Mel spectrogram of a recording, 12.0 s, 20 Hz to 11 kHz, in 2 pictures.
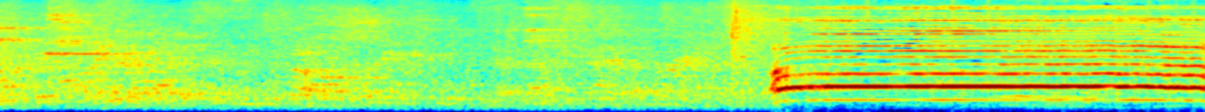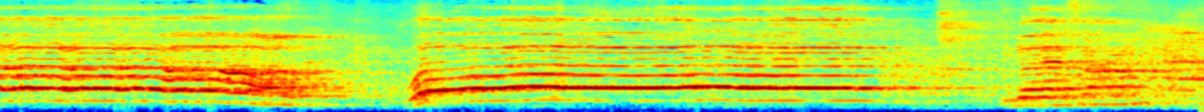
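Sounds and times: man singing unaccompanied: 3.9 - 11.8.

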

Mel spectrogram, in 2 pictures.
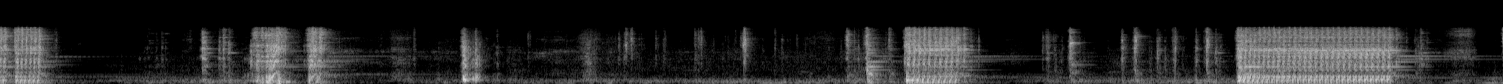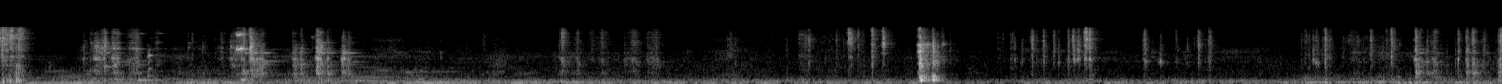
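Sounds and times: tools and parts clattering: 1.4 - 12.6, 13.8 - 18.8, 20.6 - 21.8, 22.9 - 27.3, 28.0 - 30.0
impact wrench hammering: 8.6 - 9.9, 12.3 - 14.4.

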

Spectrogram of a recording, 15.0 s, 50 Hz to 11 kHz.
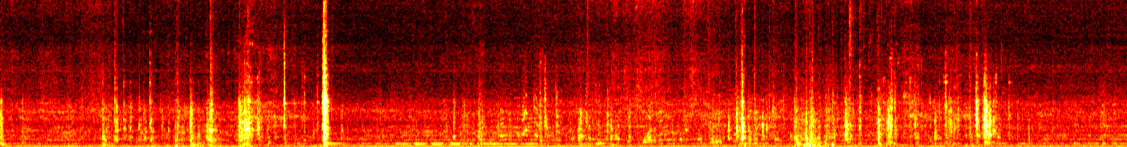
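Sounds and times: diesel engine running: 0.0 - 15.0
knocks and clatter of digger arm: 9.6 - 13.9.

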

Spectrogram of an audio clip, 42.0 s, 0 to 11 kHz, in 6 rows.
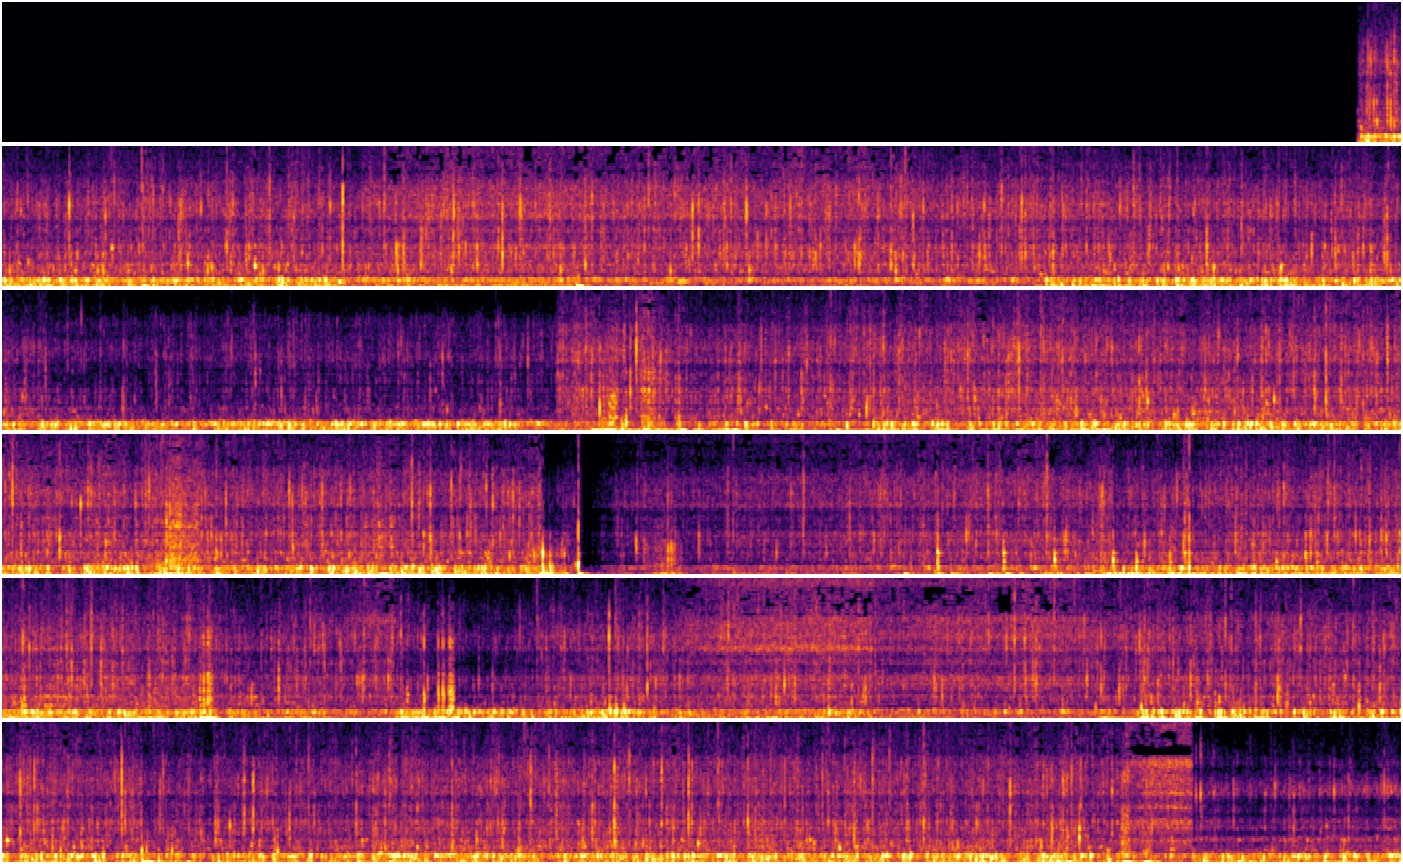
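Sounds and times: exhaled bubbles gurgling: 6.8 - 41.9
muffled underwater noise: 6.8 - 41.9.

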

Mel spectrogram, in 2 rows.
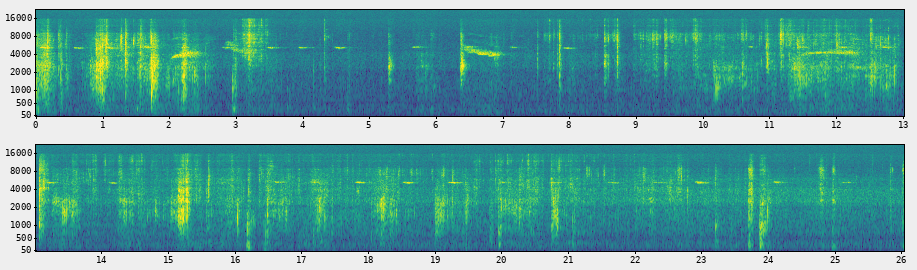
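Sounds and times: clicks and rustles: 7.5 - 12.2.

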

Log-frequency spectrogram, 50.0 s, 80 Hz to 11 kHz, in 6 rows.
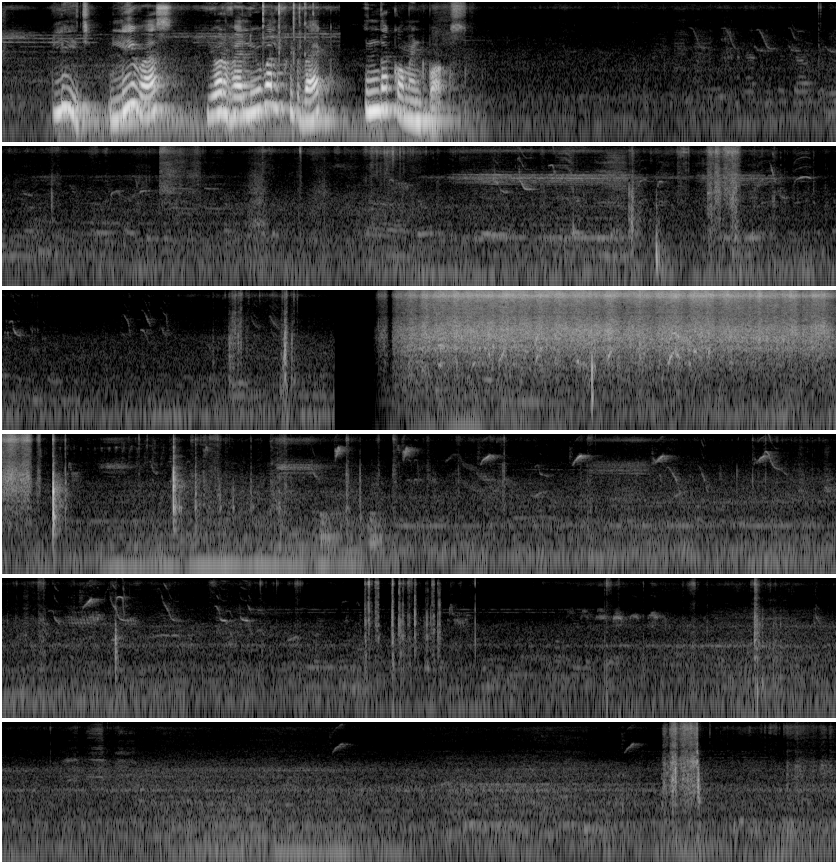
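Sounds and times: loud even hiss: 20.4 - 25.4.

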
